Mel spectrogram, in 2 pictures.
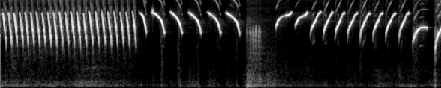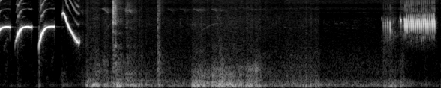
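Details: Pure white canary singing: a fast rolling trill of rapid high notes, then series of repeated downward-swept whistles in changing tempos, a brief pause, and a final buzzy burst.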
